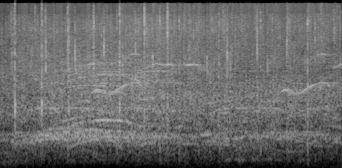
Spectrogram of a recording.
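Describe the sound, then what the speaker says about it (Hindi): Studio audience at a Kapil Sharma Show taping breaks into loud, sustained applause with some crowd cheering, a dense steady clatter of clapping that fills the whole stretch. "तो जोरदार तालियां."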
